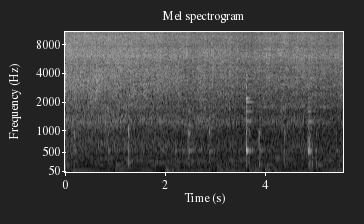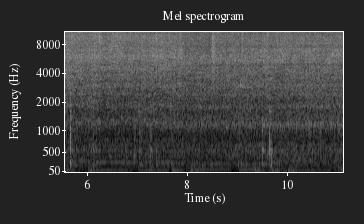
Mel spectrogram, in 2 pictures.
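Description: Diced tomatoes and onions sizzling in hot oil in an aluminium pot, cooking until tender. A wooden spoon stirs them, knocking sharply against the pot a few times, loudest about three and a half seconds in.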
